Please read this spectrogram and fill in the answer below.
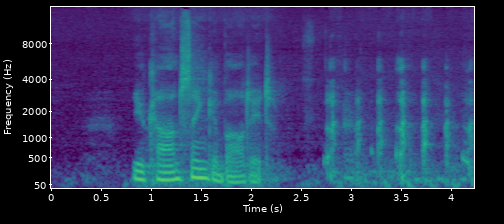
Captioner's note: laughs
